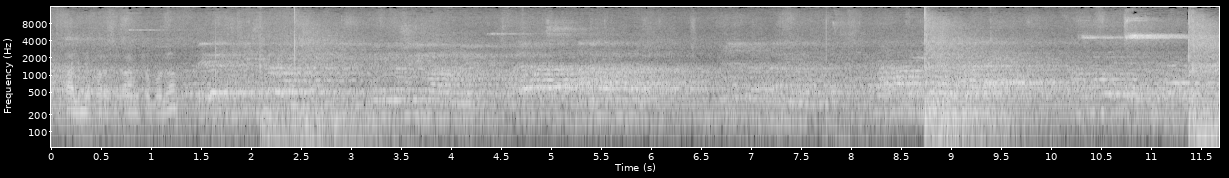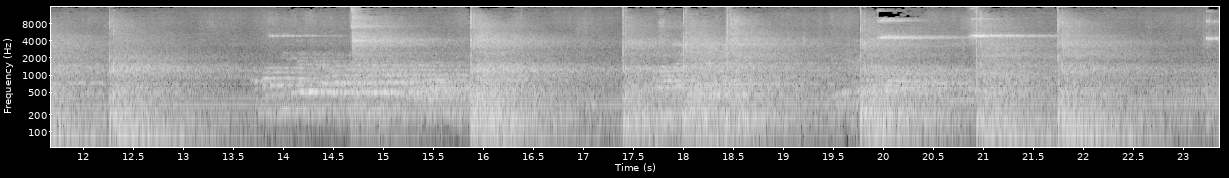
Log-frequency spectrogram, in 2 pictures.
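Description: Men call out to one another across an echoing hall.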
